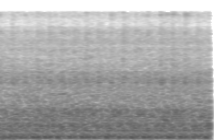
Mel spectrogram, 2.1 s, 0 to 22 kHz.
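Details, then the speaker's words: Rebuilt Pontiac 400 V8 with a gasketless bolted-together exhaust and 30-weight oil, warmed up: an even, low thumping idle at about 700 rpm with a regular beat and no ticking or knocking; normal idle. "what you got RPM now you're down like 700 RPM"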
